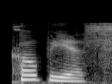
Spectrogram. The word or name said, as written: copiosity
